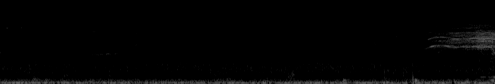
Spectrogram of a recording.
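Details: Friesian horse letting out a brief, high, wavering whinny with layered overtones in the final second, following several seconds of steady low rumbling background and faint scattered clicks.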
